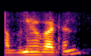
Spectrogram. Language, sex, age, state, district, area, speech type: Bengali, male, 30-45, West Bengal, Purba Medinipur, rural, conversation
